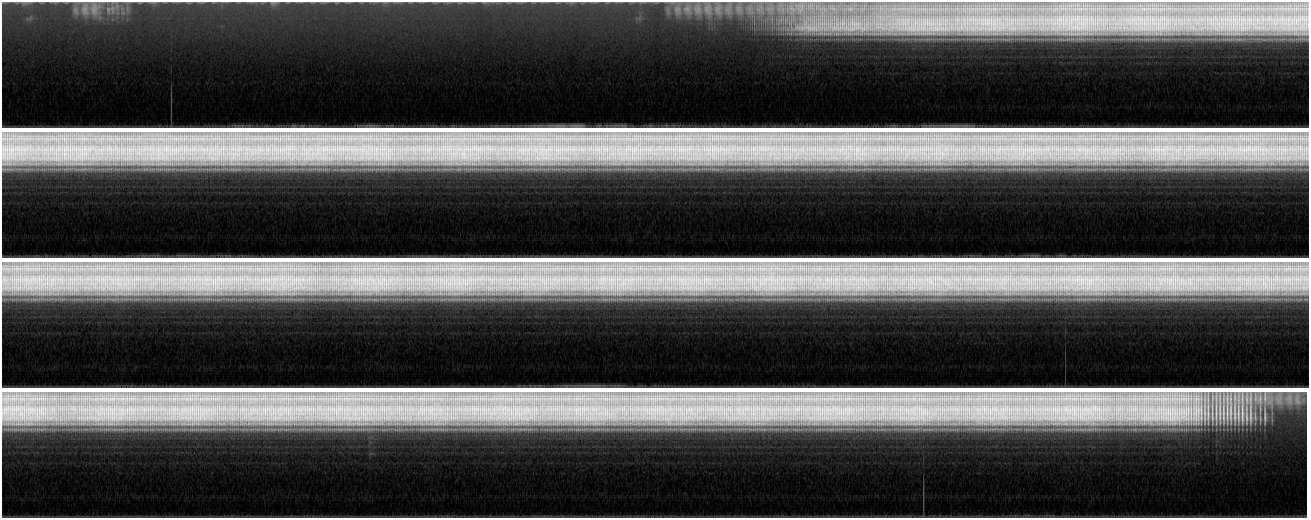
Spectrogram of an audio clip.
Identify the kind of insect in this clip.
orthopteran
